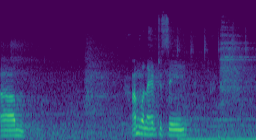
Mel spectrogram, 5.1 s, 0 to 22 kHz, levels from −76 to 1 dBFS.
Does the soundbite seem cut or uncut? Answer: uncut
